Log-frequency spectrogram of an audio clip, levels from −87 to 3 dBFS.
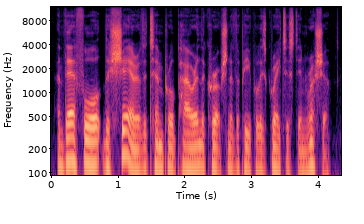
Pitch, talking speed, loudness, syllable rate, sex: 105 Hz, 250 wpm, -17 LUFS, 7.3 syllables/s, male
